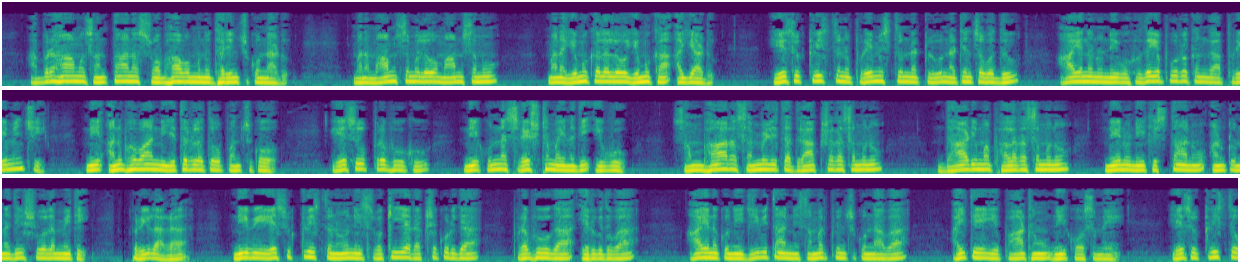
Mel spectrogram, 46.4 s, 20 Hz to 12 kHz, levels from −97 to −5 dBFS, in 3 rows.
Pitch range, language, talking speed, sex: 130-150 Hz, Telugu, 70 wpm, male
